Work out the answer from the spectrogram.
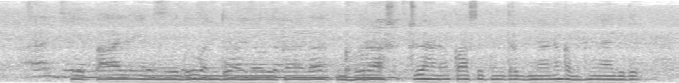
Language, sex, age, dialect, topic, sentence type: Kannada, male, 18-24, Mysore Kannada, banking, statement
